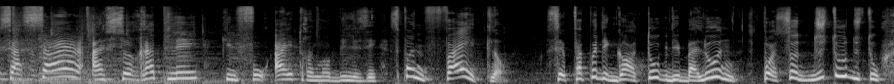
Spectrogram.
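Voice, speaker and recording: Her pitch is fairly high and swings very widely as this woman speaks at a very slow pace. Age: 70s. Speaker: historian, professor emerita. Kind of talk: interview answer.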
